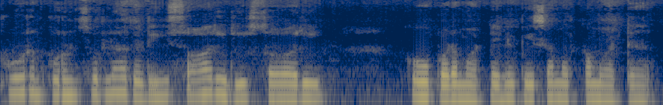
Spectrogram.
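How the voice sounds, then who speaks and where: A man voicing the husband in an amateur romantic audio drama, often pleading softly. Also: a little high, fairly even intonation, a little fast, slightly rough. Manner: pleading, soft-spoken apologies. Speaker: audio drama narrator and lead voice. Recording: tinny phone-like audio.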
